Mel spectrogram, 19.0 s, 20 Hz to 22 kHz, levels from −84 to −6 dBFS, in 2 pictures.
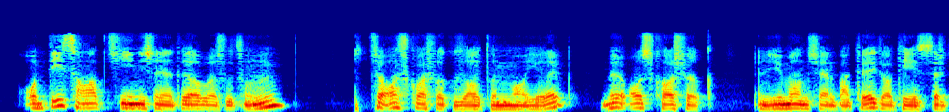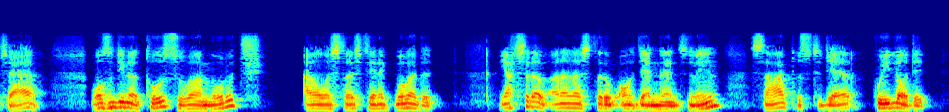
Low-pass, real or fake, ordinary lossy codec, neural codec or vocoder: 7.2 kHz; fake; AAC, 24 kbps; codec, 16 kHz, 0.5 kbps, FunCodec, trained on Chinese and English, 25 frames a second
